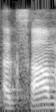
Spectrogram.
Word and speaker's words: اقسام: مختلف قسم یہ کی۔ بتائیں گے اقسام ہوتا ہے یا اقسام ہوتا ہے؟ دیکھیں جی، میرے تلفظ پہ تو اقسام چڑھا ہوا ہے، درست آپ بتا دیں۔ درست اقسام ہے ویسے، اقسام ہے، اسم کی جمع اقسام۔ ٹھیک ہے۔ دوسری بات یہ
